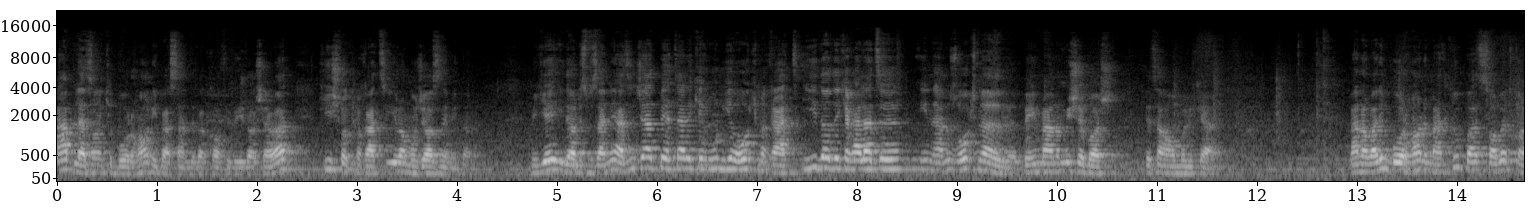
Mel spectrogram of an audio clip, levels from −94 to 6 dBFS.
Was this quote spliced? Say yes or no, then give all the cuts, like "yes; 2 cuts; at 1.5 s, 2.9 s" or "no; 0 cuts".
no; 0 cuts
